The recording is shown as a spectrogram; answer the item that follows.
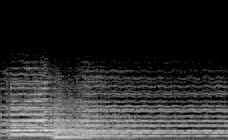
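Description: Background music led by a violin, playing held notes that change to a new chord about half a second in.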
